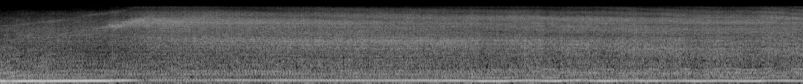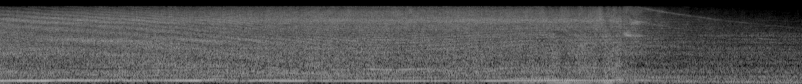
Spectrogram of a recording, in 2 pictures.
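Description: Farmall hot farm stock pulling tractor's diesel engine at full throttle, pulling the weight sled, with a steady high whine over the engine note. The pitch climbs about a second in and holds for the pull, then the engine backs off near the end as the tractor stops and the whine falls away.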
